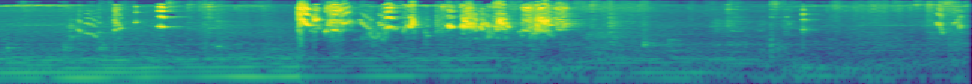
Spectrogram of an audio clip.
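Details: Lovebirds, Fischer's and masked lovebirds, chirping in the morning: a burst of harsh, rapid squawks and chirps packed together for about two seconds, with scattered sharp chirps before and after over a low indoor hum.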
